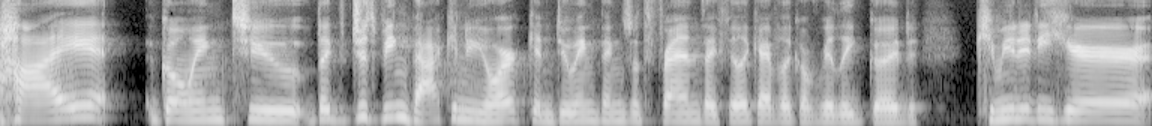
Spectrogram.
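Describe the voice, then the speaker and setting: Speaking at a fairly slow pace with an American accent, a woman has a medium pitch, very even loudness, fairly even intonation and an ordinary speaking voice. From Michigan, US. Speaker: podcast co-host. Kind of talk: casual chat.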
